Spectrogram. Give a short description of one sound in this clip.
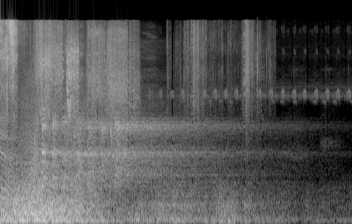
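A loud magical whoosh bursts out and slowly fades away.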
